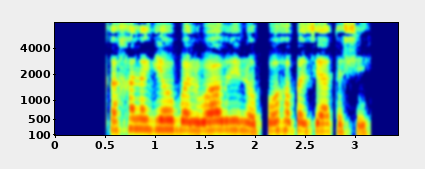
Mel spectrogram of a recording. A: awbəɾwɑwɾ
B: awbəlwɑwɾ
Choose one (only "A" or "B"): B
